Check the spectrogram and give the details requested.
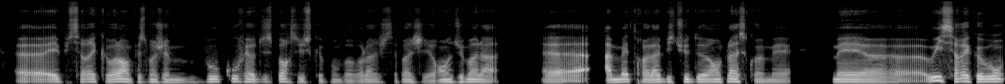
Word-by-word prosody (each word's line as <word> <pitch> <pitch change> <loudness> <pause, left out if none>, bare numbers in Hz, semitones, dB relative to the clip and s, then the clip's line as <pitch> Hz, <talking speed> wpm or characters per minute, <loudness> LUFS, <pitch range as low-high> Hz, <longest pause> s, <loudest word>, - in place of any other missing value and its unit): Heu - - 0
et 450 - +3
puis, - - -15
c'est - - -5
vrai 120 +1 +1
que 110 - -8
voilà, 125 +4 +5
en 120 - +3
plus, 110 +2 -9
moi 110 - 0
j'aime 100 -1 -3
beaucoup 120 +6 -2
faire 125 -2 +1
du 115 +1 -9
sport, 120 0 -2
c'est - - -9
juste 100 -3 -5
que 105 - -10
bon 105 +1 -11
bah 95 -1 -9
voilà, 100 +1 -5
je 95 - -14
sais 100 - -15
pas, 105 0 -4
j'ai 95 -2 -6
vraiment 100 +4 0
du 110 0 -4
mal 115 0 +2
à, 100 - -3 0.4
heu, - - +2 0.2
à 110 - +4
mettre 115 0 +2
l'habitude, 115 +1 0
heu, 110 -1 +4
en 115 +1 +2
place 125 -1 +2
quoi. 105 -2 -5
Mais 100 0 -6 0.4
mais 110 -1 +4
heu, 105 -1 -2
oui, 175 +2 +7
c'est 150 - +3
vrai 140 0 +4
que 125 - +4
bon, 125 0 +5
110 Hz, 270 wpm, -22 LUFS, 105-120 Hz, 0.4 s, oui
